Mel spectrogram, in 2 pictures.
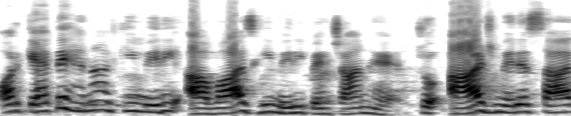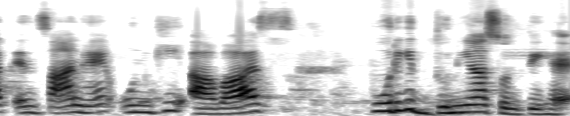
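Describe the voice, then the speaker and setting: With an unremarkable speaking voice, a woman talks at a medium pitch using lively intonation and big swings in loudness. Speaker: interviewer. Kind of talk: interview questions.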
